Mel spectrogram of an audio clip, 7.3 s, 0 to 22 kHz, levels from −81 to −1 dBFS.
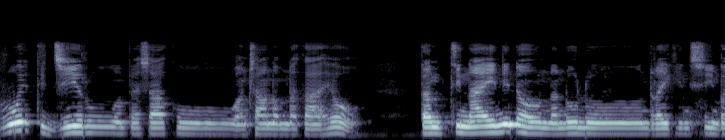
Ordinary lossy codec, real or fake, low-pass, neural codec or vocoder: none; real; 7.2 kHz; none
